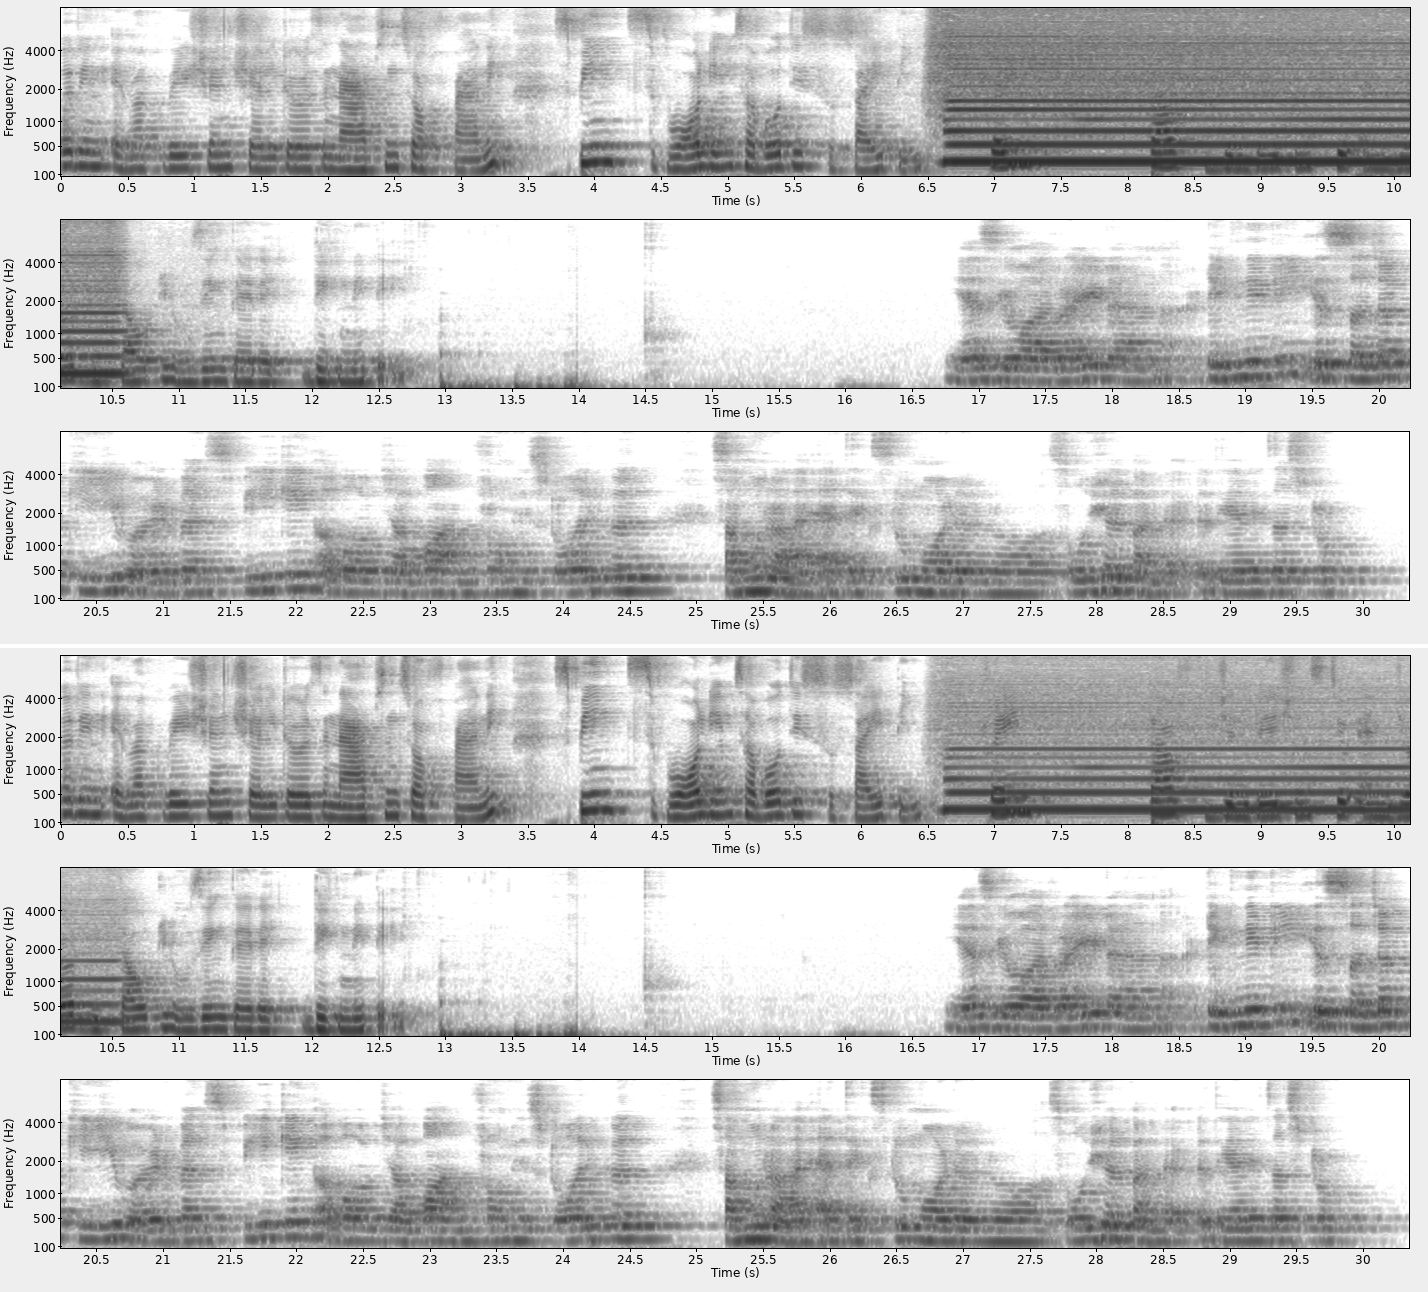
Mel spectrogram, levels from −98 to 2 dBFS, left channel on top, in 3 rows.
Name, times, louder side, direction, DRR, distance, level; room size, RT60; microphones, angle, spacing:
voice 1, 0.0-6.5 6.9-7.3 8.2-12.7, right 2 dB, 30° right, 8 dB, 0.7 m, -28 dB
sound 1, 6.5-10.6, left 6 dB, 45° left, 0.6 m, -20 dB
voice 2, 16.7-24.8 25.2-29.7, right 1 dB, 75° right, -1 dB, 7.3 m, -33 dB
20.0 x 6.8 x 9.2 m, 0.90 s
head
